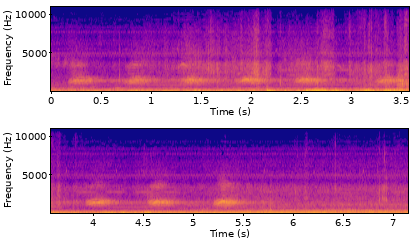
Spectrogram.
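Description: A bird calling about ten times in an evenly spaced series, roughly two calls a second, stopping a little past the halfway point. Low rumbling thumps, the loudest sound here, come about halfway through.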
